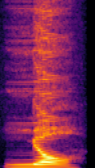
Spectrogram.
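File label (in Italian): "gno", Italian; klettres; tdeedu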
